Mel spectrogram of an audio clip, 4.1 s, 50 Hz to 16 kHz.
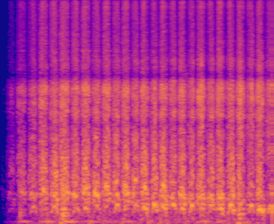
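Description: Felco 600 folding pull saw cutting through a thin branch with rapid, even strokes.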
